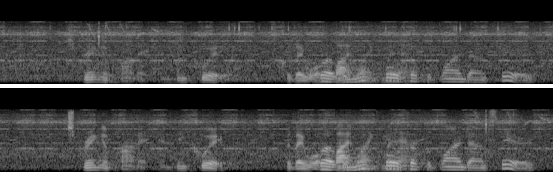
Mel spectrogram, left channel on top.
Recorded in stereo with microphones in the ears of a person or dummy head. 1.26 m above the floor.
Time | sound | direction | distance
0.7 | a man speaking | 45° right (ahead or behind) | 1.7 m
3.2 | a man speaking | 60° right (ahead or behind) | 1.0 m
